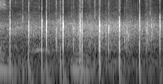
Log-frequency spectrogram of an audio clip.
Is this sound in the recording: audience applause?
yes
